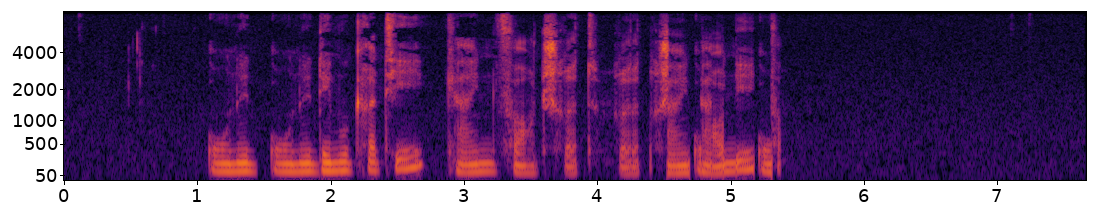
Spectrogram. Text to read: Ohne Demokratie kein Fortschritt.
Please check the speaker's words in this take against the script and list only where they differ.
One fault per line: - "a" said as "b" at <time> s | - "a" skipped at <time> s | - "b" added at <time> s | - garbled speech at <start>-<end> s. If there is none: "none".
- "ohne" added at 1.5 s
- garbled speech at 4.1-5.4 s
